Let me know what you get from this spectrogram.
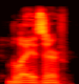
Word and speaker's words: Blazor: And then rather than taking a shot with Blazor, is that how you say it? Probably saying that wrong, because you know me. – Yep, Blazor.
